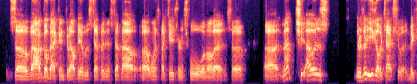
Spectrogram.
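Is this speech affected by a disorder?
Yes: cleft palate; congenital, severe, nose and upper lip a bubble, teeth or nose, many surgeries; speech impediment growing up, speech therapy all through school.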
